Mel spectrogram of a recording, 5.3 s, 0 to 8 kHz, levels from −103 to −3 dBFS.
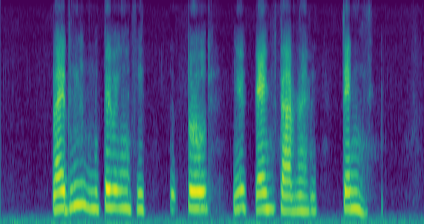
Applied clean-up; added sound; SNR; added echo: neural diffusion model UNIVERSE++.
